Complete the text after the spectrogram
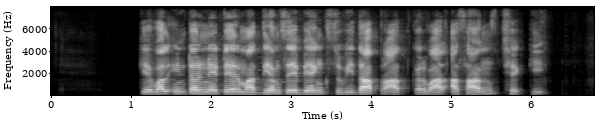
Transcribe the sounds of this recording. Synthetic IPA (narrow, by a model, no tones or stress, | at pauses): keːʋəlɪ̃ɳʈəɾneːʈeɾmaːd̪ʱjəmsebɛ̃ːŋksʊʋid̪ʱapɾaːp̚t̪kəɾʋaːɾaːsaːnt͡ʃʰeːkːiː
